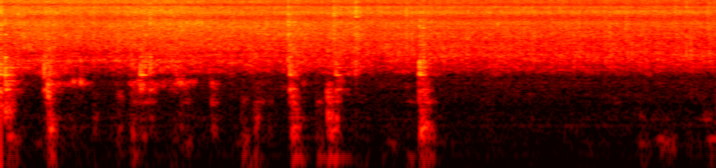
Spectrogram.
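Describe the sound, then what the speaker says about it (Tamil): Crab masala sizzles steadily in a pan while being stirred, with scraping and clinking of a spoon early on and a constant frying hiss throughout. "நல்லா எல்லாத்தையும் மிக்ஸ் பண்ணி நல்லா வதக்கணும்."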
